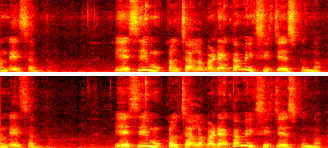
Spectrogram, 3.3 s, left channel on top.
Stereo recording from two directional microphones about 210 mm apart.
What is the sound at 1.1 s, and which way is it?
A woman's voice, 15° left (ahead or behind).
